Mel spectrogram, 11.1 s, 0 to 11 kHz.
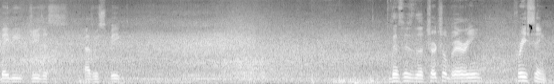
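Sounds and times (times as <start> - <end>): car passing: 0.0 - 10.4.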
